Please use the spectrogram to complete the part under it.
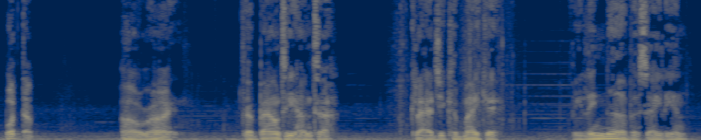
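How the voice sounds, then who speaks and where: A man's voice: rumbling low, measured pace, soft background music. An actor playing a brash, scheming male Imperial intelligence officer in a video game. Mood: cocky. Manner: cocky, conspiratorial.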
